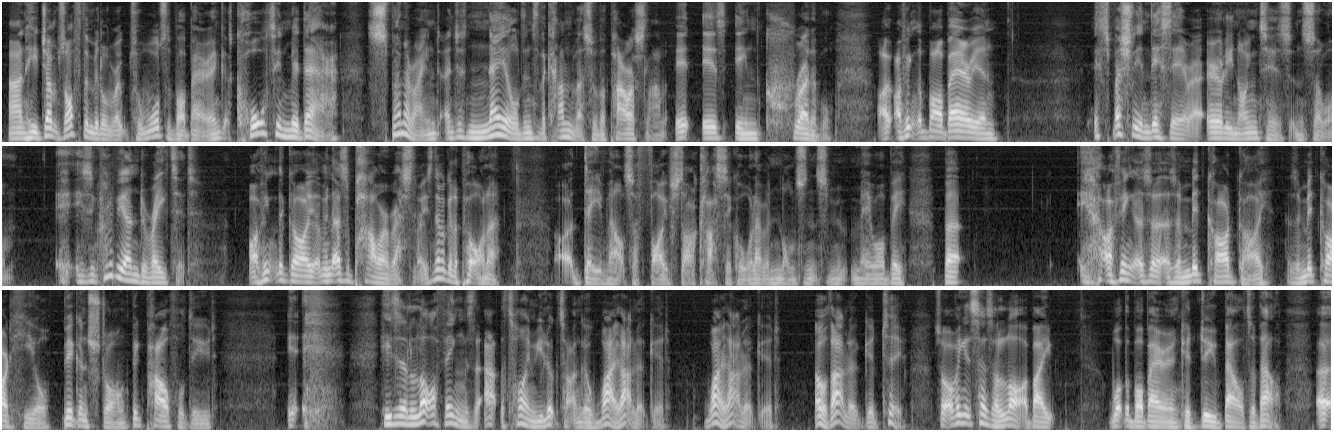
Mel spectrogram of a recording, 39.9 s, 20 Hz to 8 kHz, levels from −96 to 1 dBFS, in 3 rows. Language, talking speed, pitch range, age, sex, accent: English, 205 wpm, 90-120 Hz, 30-49, male, British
